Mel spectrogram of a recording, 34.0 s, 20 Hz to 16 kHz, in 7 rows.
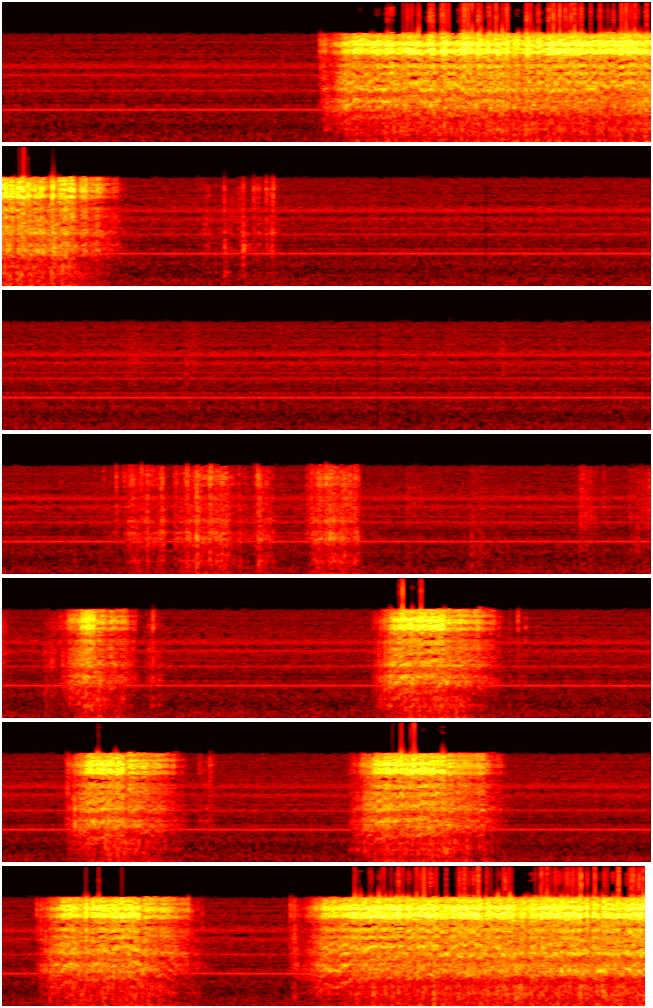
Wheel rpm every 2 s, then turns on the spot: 0, 120, 110, 0, 0, 0, 0, 0, 10, 0, 10, 40, 30, 50, 30, 50, 190.
none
